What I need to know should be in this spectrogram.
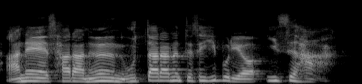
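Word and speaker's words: יצחק: 아내 사라는 웃다라는 뜻의 히브리어 이스학. 이삭이 이제 히브리어 원래 발음은 이스학이에요.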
